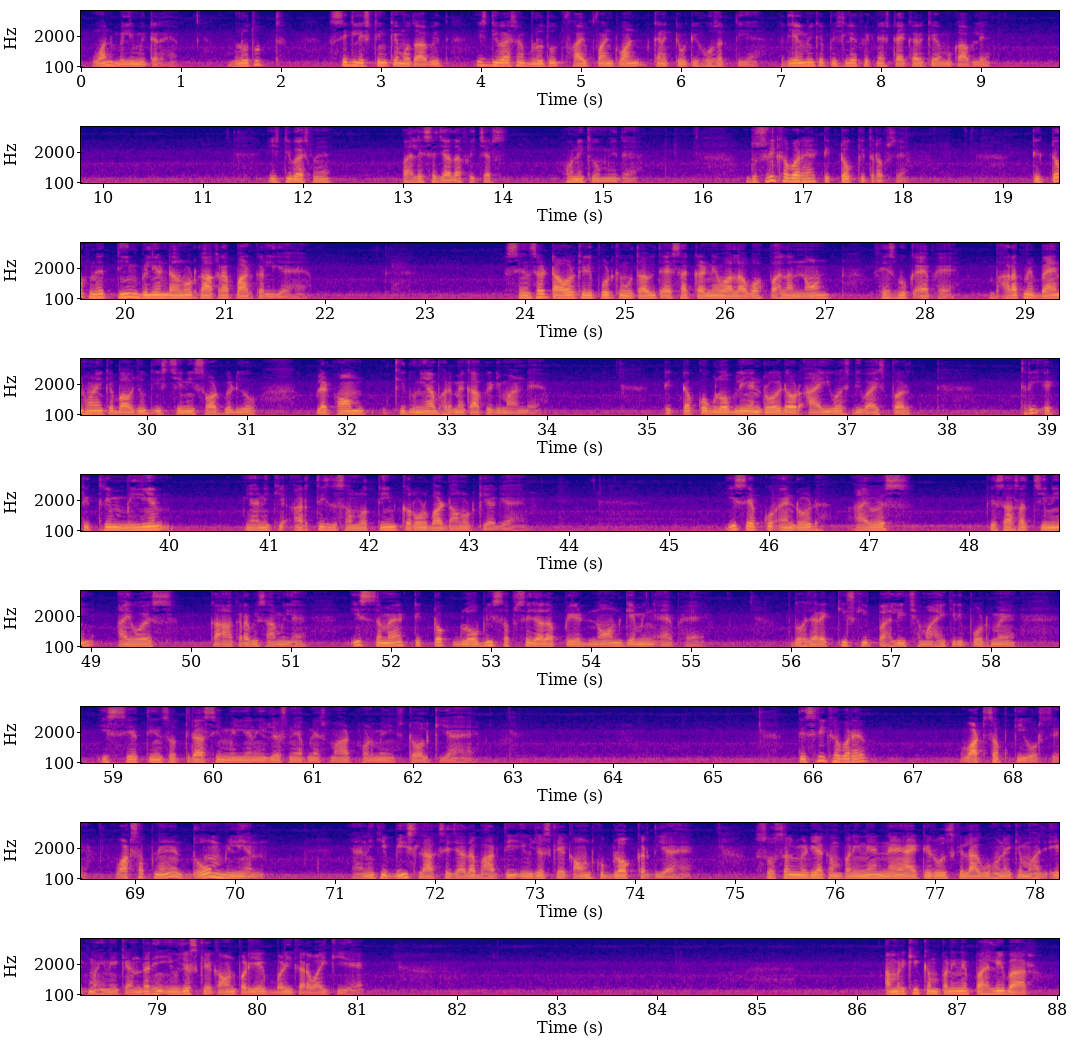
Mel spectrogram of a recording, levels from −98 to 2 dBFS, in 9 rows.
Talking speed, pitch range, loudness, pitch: 145 wpm, 90-130 Hz, -30 LUFS, 115 Hz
